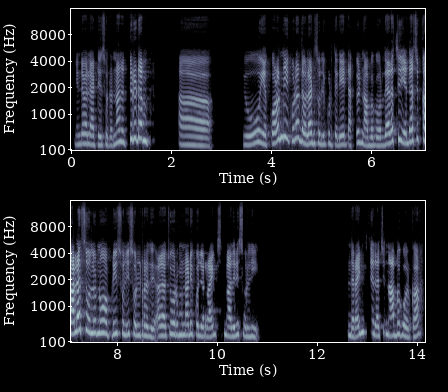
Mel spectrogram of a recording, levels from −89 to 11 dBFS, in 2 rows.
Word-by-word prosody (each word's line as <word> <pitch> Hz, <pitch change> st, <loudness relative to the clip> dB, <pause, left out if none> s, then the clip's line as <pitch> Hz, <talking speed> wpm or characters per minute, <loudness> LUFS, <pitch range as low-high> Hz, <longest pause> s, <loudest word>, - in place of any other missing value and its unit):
இந்த 250 Hz, -, -5 dB
விளையாட்டு 225 Hz, -3 st, -2 dB
சொல்றன்னா, 225 Hz, +6 st, -3 dB
அந்த 295 Hz, -, -2 dB
திருடன் 375 Hz, -2 st, +4 dB, 0.7 s
அ -, -, -4 dB, 1.2 s
ஐயோ! 225 Hz, 0 st, -6 dB, 0.3 s
என் 240 Hz, +1 st, -6 dB
கொழந்தைய 385 Hz, +10 st, +2 dB
கூட 335 Hz, +3 st, -3 dB
அந்த 295 Hz, -, 0 dB
விளையாட்டு 260 Hz, +1 st, 0 dB
சொல்லிக் 235 Hz, -1 st, -6 dB
குடுத்தனே! 225 Hz, -2 st, -3 dB
டக்குனு 265 Hz, +8 st, -4 dB
ஞாபகம் 210 Hz, 0 st, -4 dB
வருது 220 Hz, +5 st, 0 dB
ஏதாச்சும், 300 Hz, +2 st, +1 dB
ஏதாச்சும் 315 Hz, +6 st, 0 dB
கலர் 375 Hz, +6 st, +9 dB
சொல்லணும் 320 Hz, -2 st, +2 dB
அப்பிடின்னு 305 Hz, +2 st, -2 dB
சொல்லி 290 Hz, 0 st, -1 dB
சொல்லுறது. 255 Hz, -4 st, -2 dB
ஏதாச்சும் 250 Hz, +4 st, +1 dB
ஒரு 270 Hz, -, -5 dB
முன்னாடி 270 Hz, +1 st, 0 dB
கொஞ்சம் 235 Hz, -2 st, -2 dB
ரைம்ஸ் 275 Hz, +6 st, -1 dB
மாதிரி 235 Hz, +4 st, +1 dB
சொல்லி. 225 Hz, -1 st, -5 dB, 1.8 s
இந்த 245 Hz, -3 st, -2 dB
ரைம்ஸ் 335 Hz, +7 st, +1 dB
எதாச்சும் 265 Hz, +3 st, -3 dB
ஞாபகம் 260 Hz, +1 st, +1 dB
இருக்கா? 225 Hz, +2 st, -2 dB
260 Hz, 150 wpm, -24 LUFS, 235-300 Hz, 1.8 s, கலர்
